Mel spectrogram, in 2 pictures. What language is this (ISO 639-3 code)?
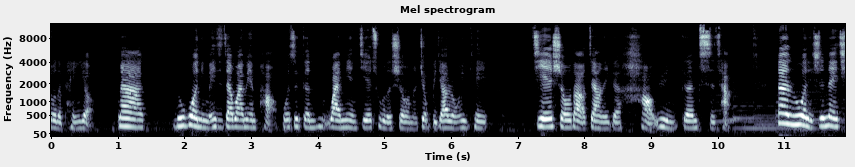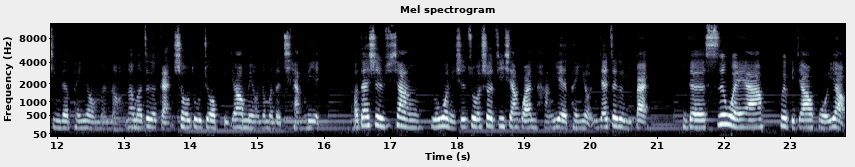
zho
